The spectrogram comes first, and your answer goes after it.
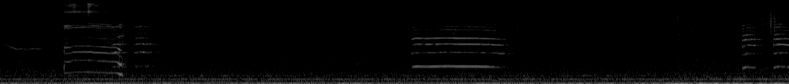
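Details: Pair of cats vocalising: a bent, harmonic-rich meow near the start, a longer flat meow in the middle, and a brief squeaky call at the end, with a constant low electrical hum underneath.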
